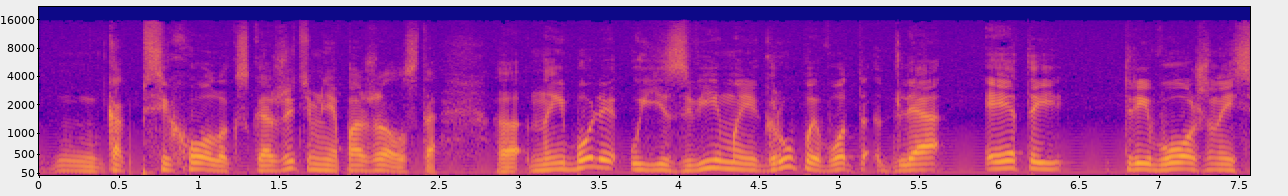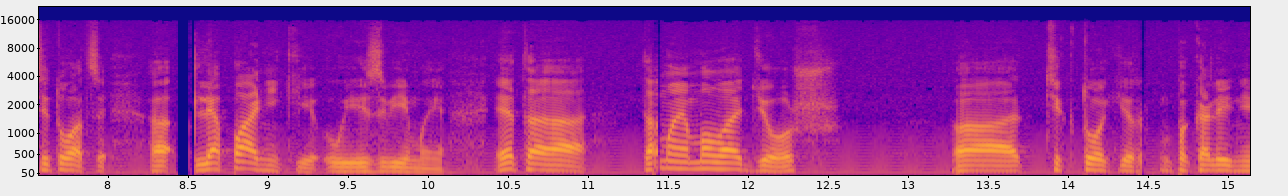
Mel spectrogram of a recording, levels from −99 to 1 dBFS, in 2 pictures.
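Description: A speech recording with video or display buzz throughout, a 75 Hz buzz with hash above it sitting roughly 25 dB below the speech; the 75 Hz rate matches a display's field rate, not 50 or 60 Hz mains hum. Damaged data in a compressed stream makes the decoder lose sync briefly, producing a short glitch at each point. These occur at 1.87–1.89 s between "как психолог скажите мне" and "пожалуйста э наиболее уязвимые", at 8.40–8.54 s after "для этой тревожной ситуации", at 11.37–11.45 s after "паники уязвимые это", and at 14.41–14.48 s.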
